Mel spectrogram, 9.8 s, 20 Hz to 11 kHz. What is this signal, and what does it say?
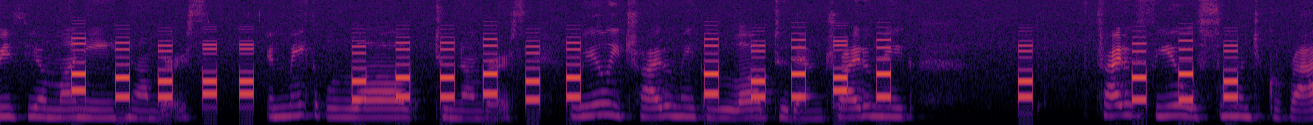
DTMF, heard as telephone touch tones, dialled by hand, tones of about 110 ms, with speech in English. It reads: #5477 155915 94606 4 234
